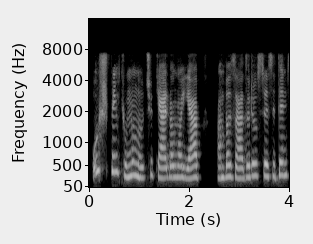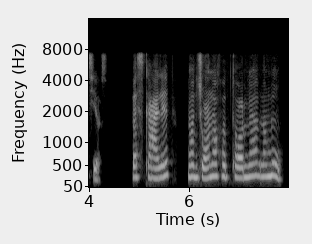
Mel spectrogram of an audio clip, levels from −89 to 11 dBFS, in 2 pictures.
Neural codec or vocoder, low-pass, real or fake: codec, 16 kHz, 2 kbps, FreqCodec, larger model; 7.2 kHz; fake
